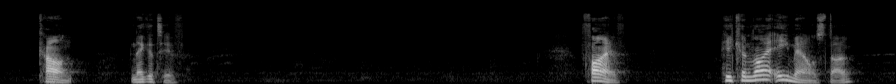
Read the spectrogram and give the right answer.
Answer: Can. Positive.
